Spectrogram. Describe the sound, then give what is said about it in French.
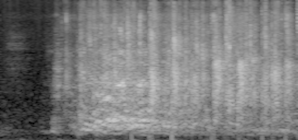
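An audience applauds to answer a question about whether withdrawal is frustrating. The applause starts abruptly after a brief quiet moment, then continues as dense, steady clapping with scattered brighter claps, a few voices and laughter mixed in. “Par applaudissement, est-ce que c'est frustrant le retrait?”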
